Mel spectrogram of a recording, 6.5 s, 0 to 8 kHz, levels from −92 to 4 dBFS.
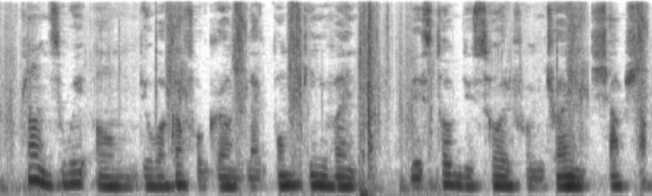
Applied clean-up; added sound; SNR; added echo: none; Tearing; 10 dB; none.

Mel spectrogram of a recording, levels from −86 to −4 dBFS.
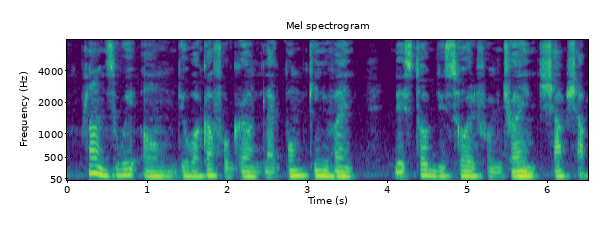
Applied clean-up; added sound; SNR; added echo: none; none; none; none.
